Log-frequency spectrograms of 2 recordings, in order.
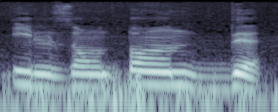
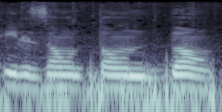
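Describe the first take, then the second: First: The final ending is silent, with no nasal vowel. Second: The final ending is pronounced as a nasal vowel. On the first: The speaker calls it right. "E à la fin" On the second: The speaker calls it wrong. "Ce n'est pas"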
